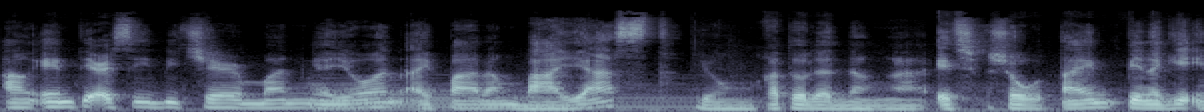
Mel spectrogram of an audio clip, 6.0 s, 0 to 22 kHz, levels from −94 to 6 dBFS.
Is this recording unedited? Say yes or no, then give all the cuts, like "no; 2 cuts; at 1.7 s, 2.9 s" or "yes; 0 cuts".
no; 1 cut; at 3.3 s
